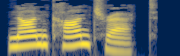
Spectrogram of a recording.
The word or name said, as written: noncontract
